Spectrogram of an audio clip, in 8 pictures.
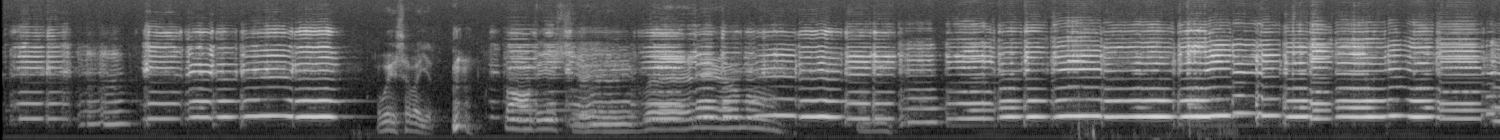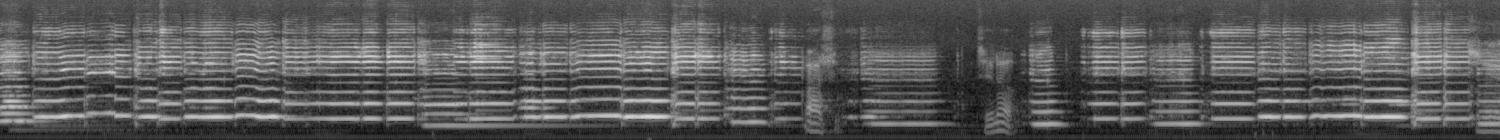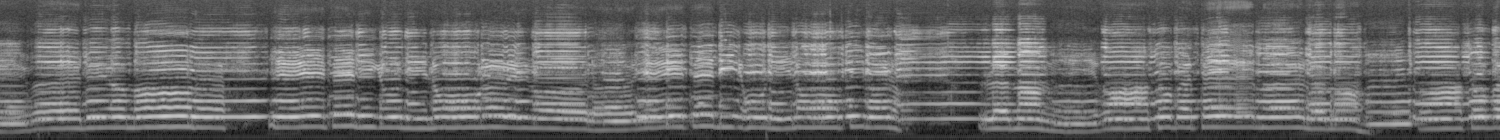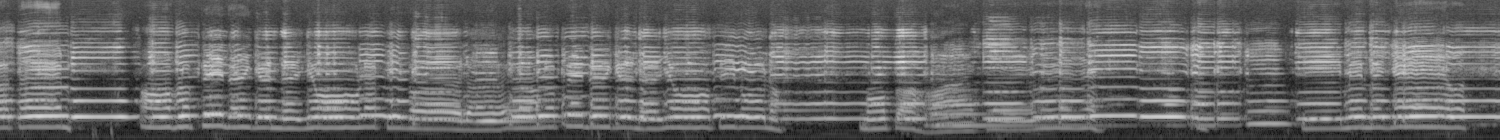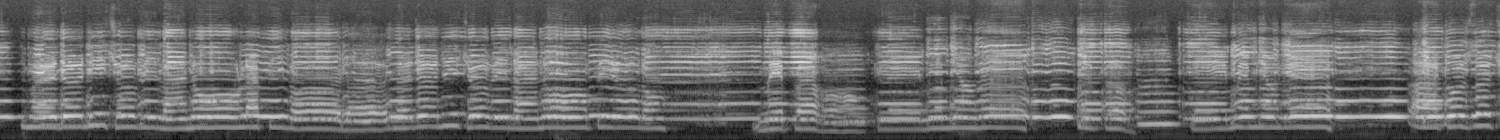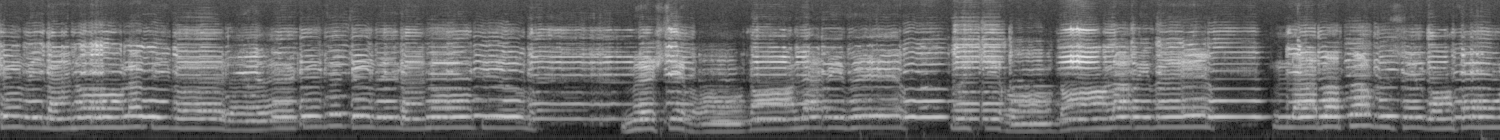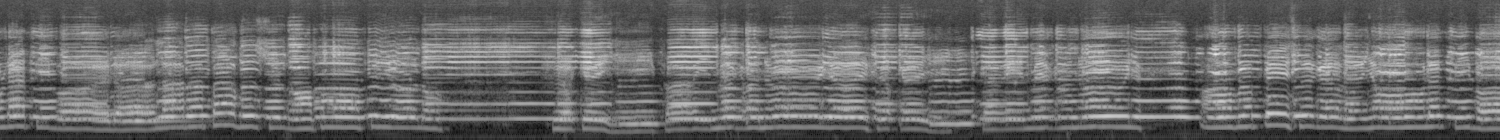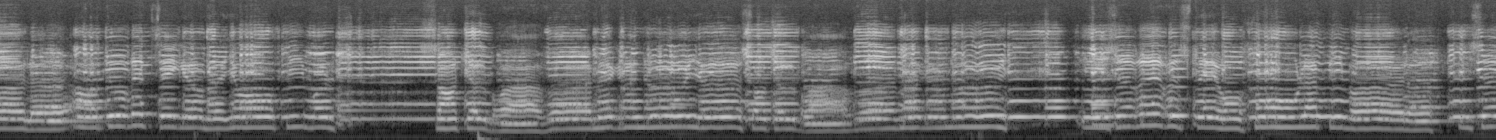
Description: Mémoires et Patrimoines vivants - RaddO est une base de données d'archives iconographiques et sonores.
Genre laisse
répertoire musical au violon
Pièce musicale inédite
